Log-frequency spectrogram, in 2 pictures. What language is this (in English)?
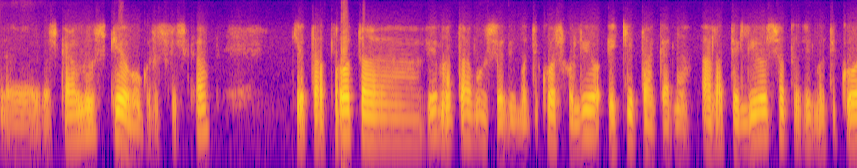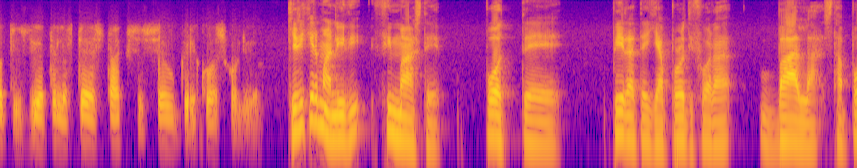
Greek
